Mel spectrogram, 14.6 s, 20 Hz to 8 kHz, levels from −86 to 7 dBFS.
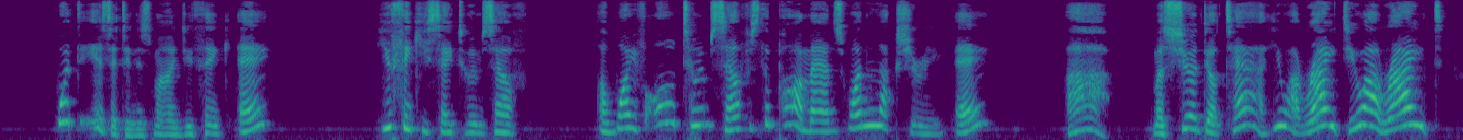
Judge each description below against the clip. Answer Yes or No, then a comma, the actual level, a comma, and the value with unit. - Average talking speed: Yes, average, 150 wpm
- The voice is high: Yes, very high, 255 Hz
